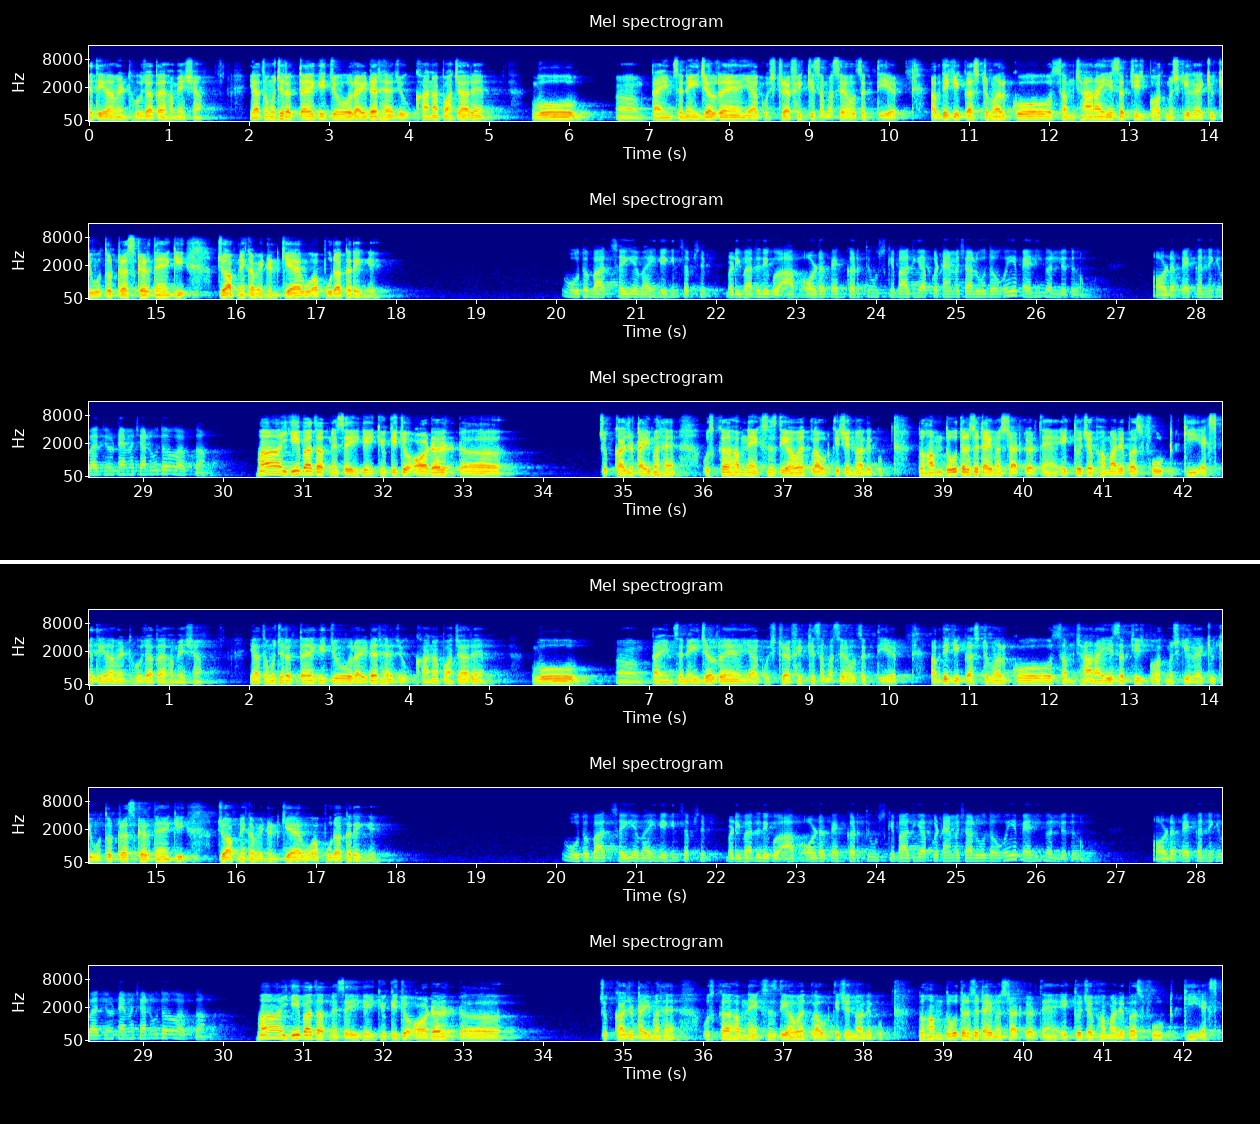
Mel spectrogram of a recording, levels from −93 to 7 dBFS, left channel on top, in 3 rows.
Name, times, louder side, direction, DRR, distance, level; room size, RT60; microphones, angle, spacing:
voice 1, 0.0-1.4 2.0-5.0 5.5-6.2 6.6-17.8 30.4-33.5 34.7-38.1 38.4-42.4, left 3 dB, 70° left, 12 dB, 1.0 m, -23 dB
voice 2, 20.1-26.6 27.5-29.8, left 1 dB, 20° left, 8 dB, 1.8 m, -35 dB
30.0 x 12.5 x 9.5 m, 0.90 s
head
